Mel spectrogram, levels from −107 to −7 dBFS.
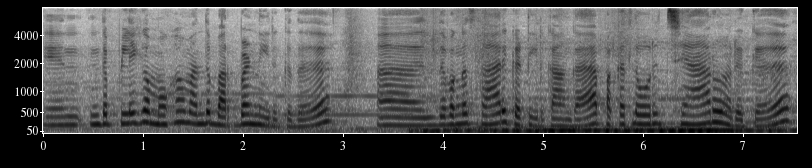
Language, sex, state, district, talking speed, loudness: Tamil, female, Tamil Nadu, Kanyakumari, 105 wpm, -17 LUFS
